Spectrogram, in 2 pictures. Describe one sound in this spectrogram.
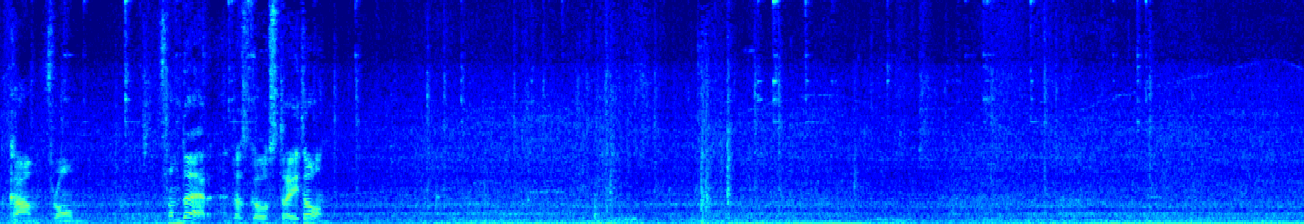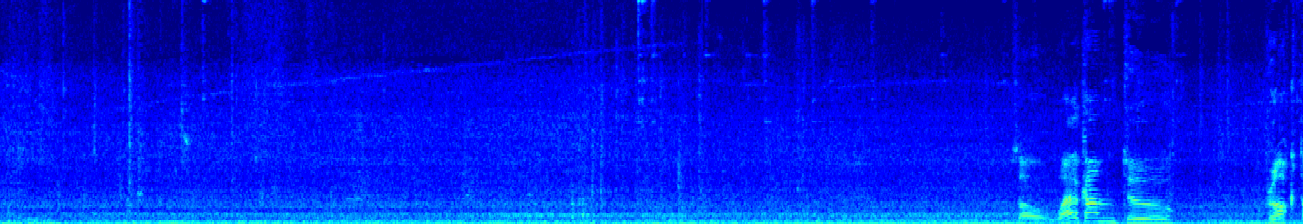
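Tyres hum on a paved road.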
